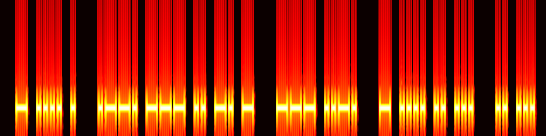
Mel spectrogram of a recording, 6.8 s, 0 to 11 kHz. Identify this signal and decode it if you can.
Morse code, heard as a keyed tone, about 27 wpm, 700 Hz. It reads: THE POINT OF THIS IS
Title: Sentences from Top 1600 Words 28wpm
